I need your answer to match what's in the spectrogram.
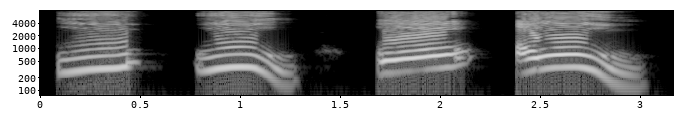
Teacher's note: इन वर्णों को बोलते समय होठ गोल हो रहे हैं ना, तो हो रहे हैं, तो बेटा बिल्कुल सही है, वृत्ताकार स्वर हैं।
